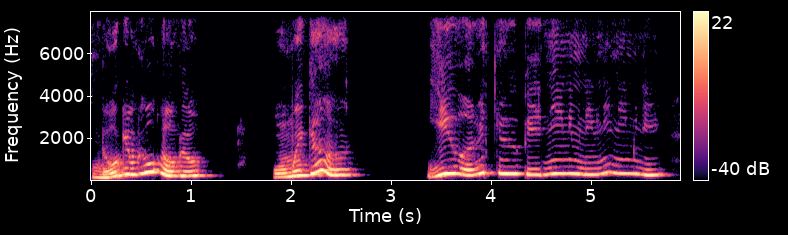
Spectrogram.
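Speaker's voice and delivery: mock it like a taunting cartoon, nee nee nee. Shown as a demonstration. Guide mocks the inner critic in a cartoon voice, squeaky taunt. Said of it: "give it that cartoon voice".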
